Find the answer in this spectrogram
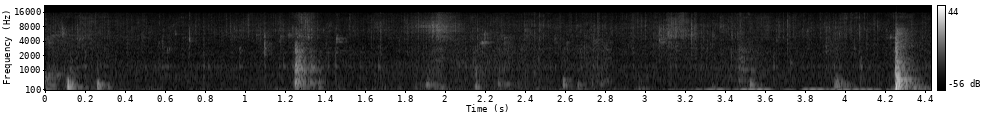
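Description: Garlic and onion sizzling in a hot cast-iron Dutch oven, with light clicks and knocks as cut potatoes are dropped in. A sharp knock comes near the end.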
